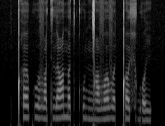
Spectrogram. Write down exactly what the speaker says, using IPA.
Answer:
ǃʰ ɜ kʷ ɜ v ɑ tʲ l ɑ n ʌ tʲ kʷʰ ʌ n ŋ͡ǀ ɑ v ʌ v ɜ ǃ ʌ xʲ ə ɡʷ ə i̯

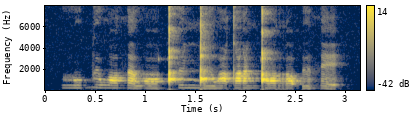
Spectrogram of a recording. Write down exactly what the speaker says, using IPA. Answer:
ɦ u b ɨ w ɔ θ ɐ w ɔ ǃʰ ɨ ŋ͡ǃ ɨ w ɐ dˤ ɨ ɾ ɨ ŋ͡ǃ ɔ r ɔ ʔ ɨ θ e

